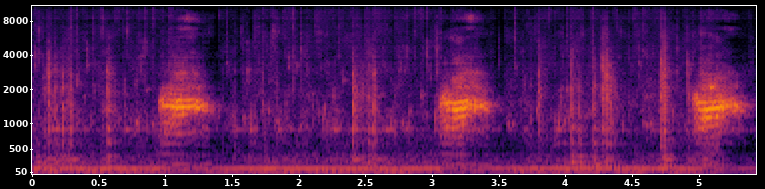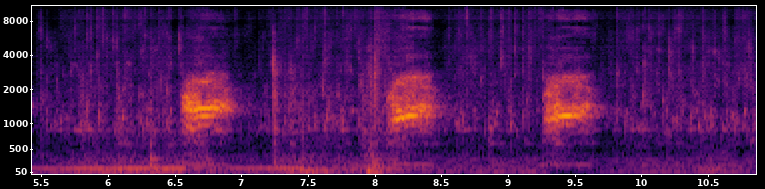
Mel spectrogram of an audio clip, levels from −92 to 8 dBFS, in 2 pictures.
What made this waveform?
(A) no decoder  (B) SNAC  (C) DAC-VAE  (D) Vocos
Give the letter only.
C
